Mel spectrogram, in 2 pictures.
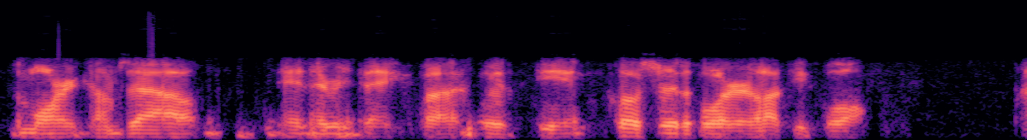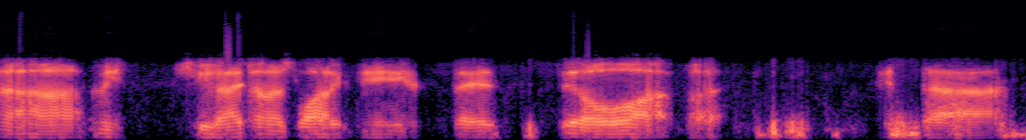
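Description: A man from the United States, a motocross racer, chatting casually over the phone in a relaxed, rambling way with lots of fillers. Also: deep voice, a little fast. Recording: tinny phone line.

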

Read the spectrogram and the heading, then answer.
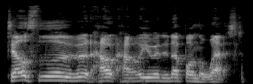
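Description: Canadian man, podcast host, bright forceful voice, energetic, lots of uh and restarts. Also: on the high side, fast talker. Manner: energetic, hesitant, many uh fillers. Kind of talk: podcast interview.

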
